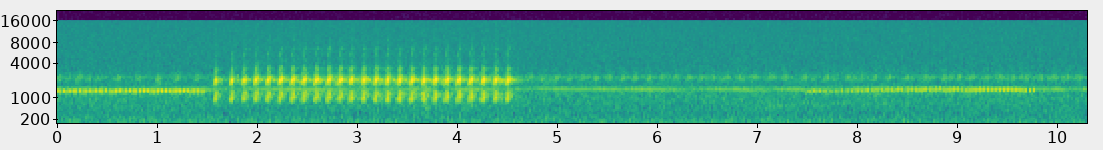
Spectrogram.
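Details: Singing tree frogs in a pond at night, mid-April, north-east Italy. A three-second run of quick, regular rasping pulses, about three per second, rises above the constant shrill trilling of mole crickets, which continues alone afterward.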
